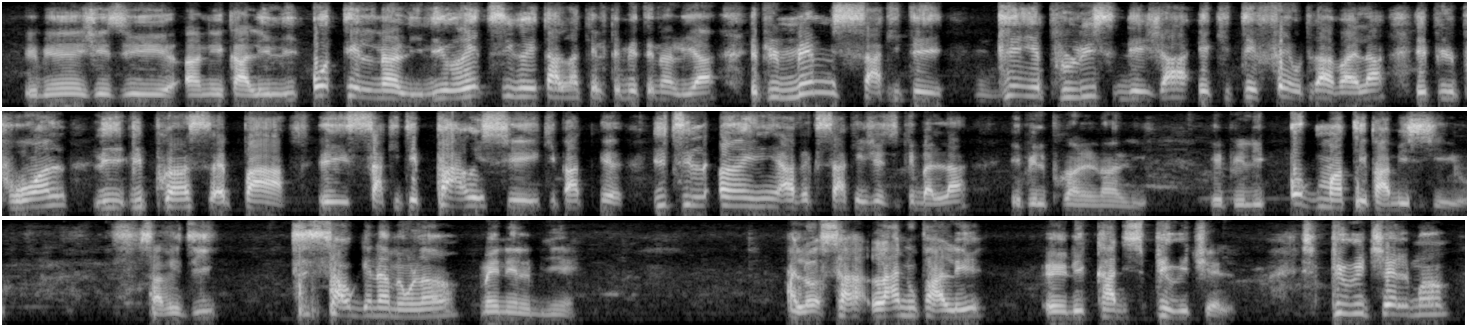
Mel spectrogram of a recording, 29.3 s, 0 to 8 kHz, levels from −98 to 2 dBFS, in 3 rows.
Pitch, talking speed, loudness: 195 Hz, 185 wpm, -18 LUFS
